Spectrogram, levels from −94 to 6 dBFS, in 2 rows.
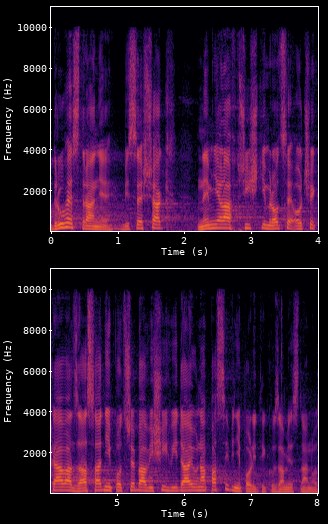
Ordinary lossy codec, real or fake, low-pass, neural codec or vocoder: MP3, 96 kbps; real; 9.9 kHz; none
